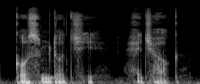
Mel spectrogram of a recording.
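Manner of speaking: hushed, breathy, secretive whisper. Whispering a secret answer into the mic so she can't hear: whispering. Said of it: "I'm gonna whisper it into the mic".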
